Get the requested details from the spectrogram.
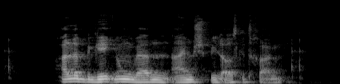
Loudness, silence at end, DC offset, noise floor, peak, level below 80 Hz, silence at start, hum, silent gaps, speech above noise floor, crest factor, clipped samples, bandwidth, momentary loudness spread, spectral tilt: -25 LUFS; 0.6 s; under 0.1%; -66 dBFS; -10 dBFS; -52 dBFS; 0.6 s; none; none; 41 dB; 16 dB; under 0.1%; 10.5 kHz; 15 LU; -7.5 dB/octave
